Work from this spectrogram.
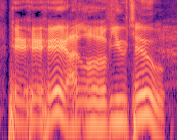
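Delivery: very loud, high, booming cartoon voice. Answering his partner as he leaves for work, in a Fat Albert voice. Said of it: "I only talk to her through Fat Albert".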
